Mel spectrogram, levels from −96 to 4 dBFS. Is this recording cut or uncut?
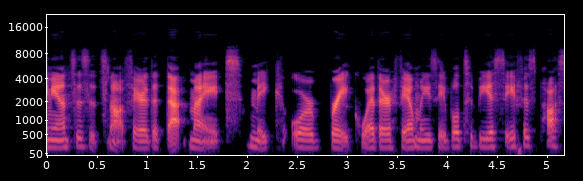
uncut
